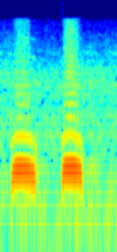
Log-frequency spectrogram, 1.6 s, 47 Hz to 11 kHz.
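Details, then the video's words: Two steady, low hoots about half a second apart, each flat and sustained, given by an owl on a nest cam calling for dinner in January 2015. "Mrs T calls for dinner"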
